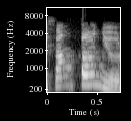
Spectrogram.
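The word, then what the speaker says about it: Champagne: 유명한 지적 표시 nn 샴페인 3.0 샴페인은 프랑스의 상파뉴 라는 도시가 있거든요 샴페인 이라 나라 자체가 이제 빵 썸을 상파뉴 똑같을 영어를 똑같아 스펠링을 똑같이 쓰는데 이걸 프랑스 식으로 읽으면 쌍방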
